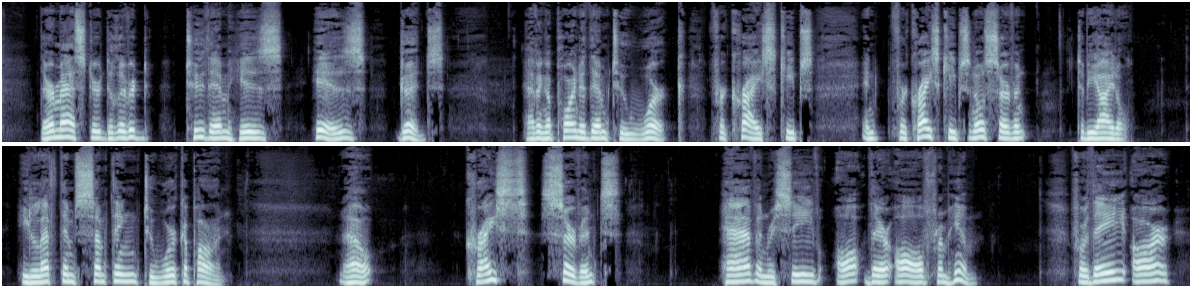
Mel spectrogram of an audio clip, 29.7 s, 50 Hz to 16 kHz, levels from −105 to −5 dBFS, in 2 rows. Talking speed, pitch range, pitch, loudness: 95 wpm, 150-180 Hz, 165 Hz, -19 LUFS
